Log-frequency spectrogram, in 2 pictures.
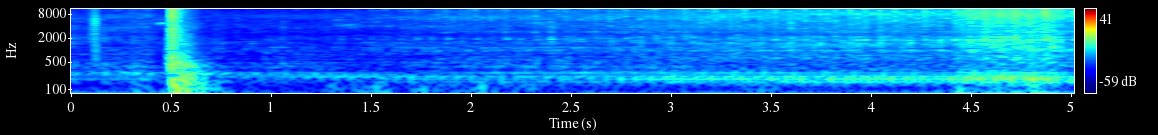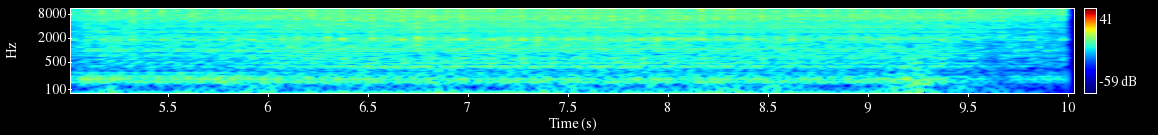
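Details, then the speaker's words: Renault Trafic diesel van, about 232,000 miles, after replacing the noisy alternator: steady, even diesel drone that builds and holds after a brief knock, no whine or chirp; sounds spot on after a test drive. "Yeah, much better now. Right. Right. So, there you are, guys. Um, I've just, uh, test driven the van. It all sounds spot on now."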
